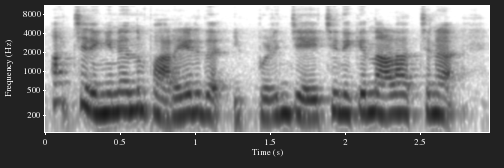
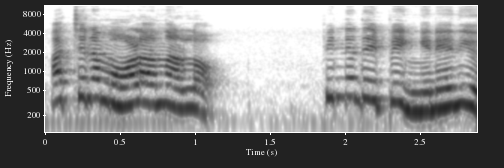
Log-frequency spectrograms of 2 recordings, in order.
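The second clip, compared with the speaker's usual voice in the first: higher, bewildered asking; puzzled question; 6 semitones higher than usual. Acted. Young girl puzzled about her sister, bewildered. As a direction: ask in honest confusion.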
